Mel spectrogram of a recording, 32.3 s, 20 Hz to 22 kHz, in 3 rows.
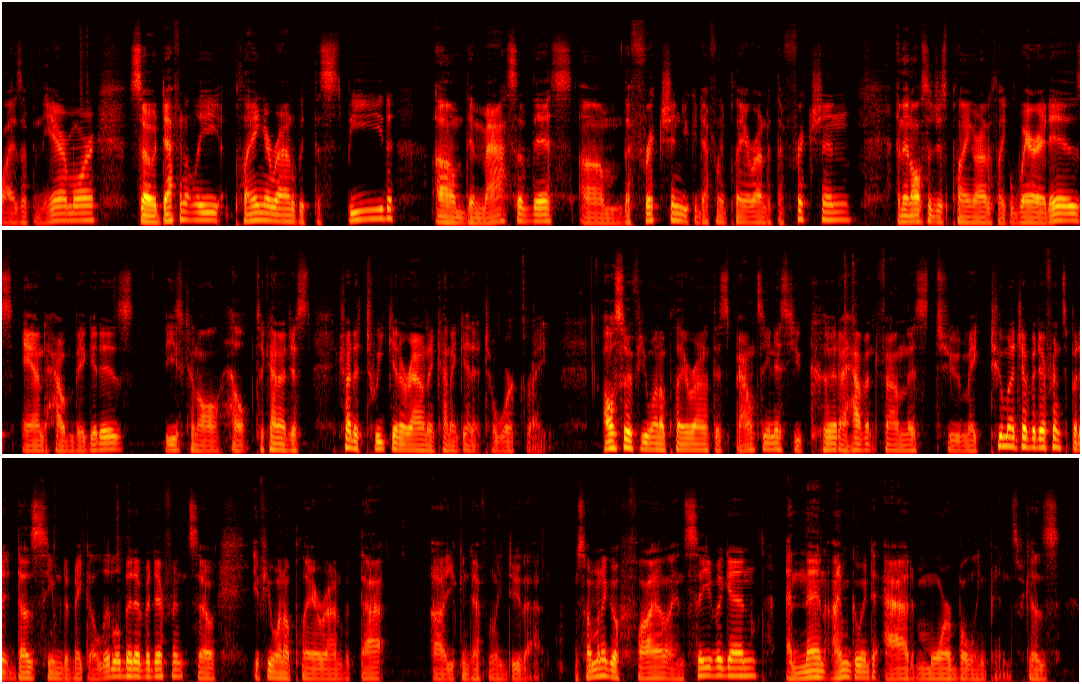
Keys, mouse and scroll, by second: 0.0 scroll down 3, 0.2 middle click, 0.7 space, 0.9 click, 1.5-2.1 scroll down 4, 2.1-3.2 shift+middle drag, 3.2 right click, 7.1-8.2 scroll up 10, 8.2 right click, 8.5 middle click, 9.0 g, 9.9 g, 11.6-12.3 scroll down 2, 12.3 scroll down 1, 12.3-15.4 middle drag, 15.4 a, 15.5 scroll down 3, 15.6 middle click, 15.8 space, 16.3 middle click, 16.6-18.3 drag, 18.5 click, 19.1 space, 19.3 middle click, 19.5-19.9 scroll up 1, 19.9-21.9 middle drag, 21.9 space, 22.3 click, 22.6 space, 23.0-25.3 drag, 25.3-26.0 middle drag, 26.0-27.2 scroll up 1, 27.2-29.8 scroll down 1, 29.8 scroll down 1, 29.9 middle drag, 30.1-30.7 scroll up 3, 30.7 right click.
